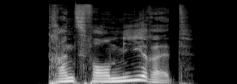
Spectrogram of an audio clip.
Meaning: second-person plural subjunctive I of transformieren
- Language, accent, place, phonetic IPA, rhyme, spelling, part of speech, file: German, Germany, Berlin, [ˌtʁansfɔʁˈmiːʁət], -iːʁət, transformieret, verb, De-transformieret.ogg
